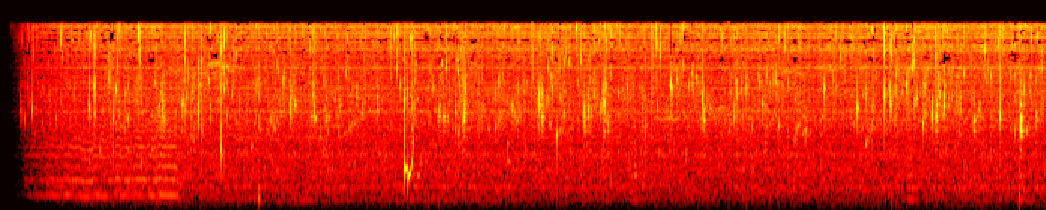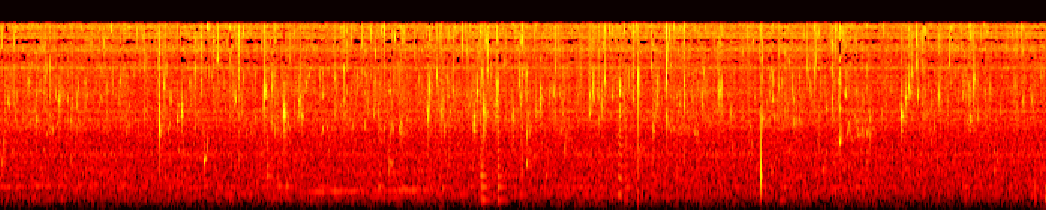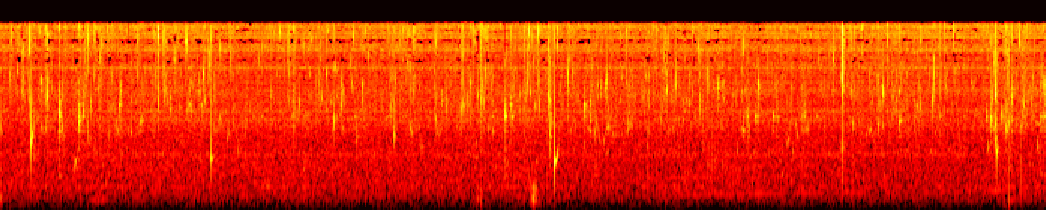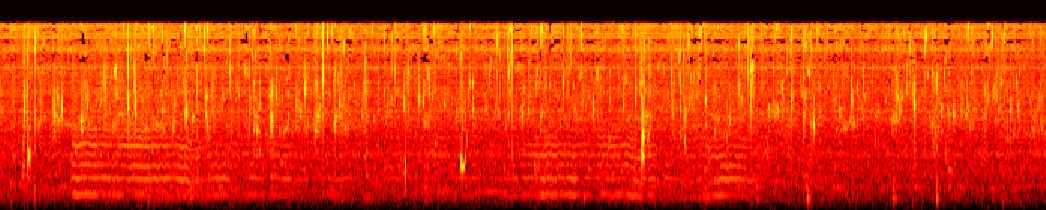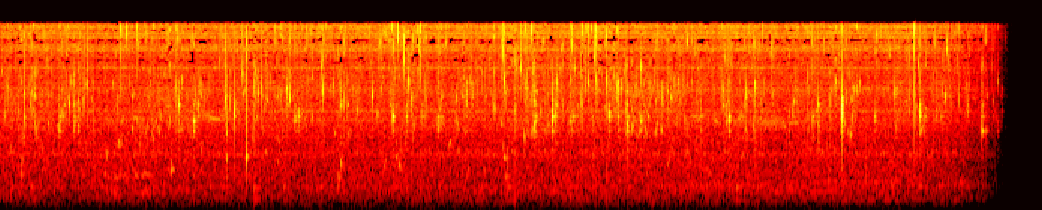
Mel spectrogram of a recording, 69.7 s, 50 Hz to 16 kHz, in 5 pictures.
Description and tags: Single small fountain recorded with a Zoom H4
